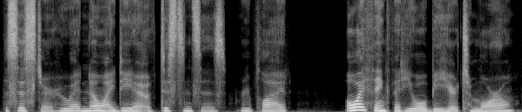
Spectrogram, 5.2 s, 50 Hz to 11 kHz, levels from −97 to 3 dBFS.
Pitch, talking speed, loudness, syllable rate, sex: 200 Hz, 220 wpm, -20 LUFS, 5.8 syllables/s, female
